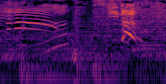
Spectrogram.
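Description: Cartoon children's voices shouting cheers in high, gliding pitch, two loud calls about a second apart, over background music.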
